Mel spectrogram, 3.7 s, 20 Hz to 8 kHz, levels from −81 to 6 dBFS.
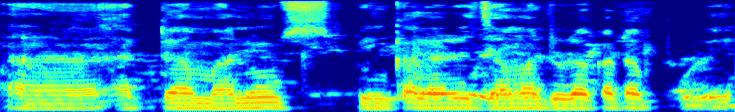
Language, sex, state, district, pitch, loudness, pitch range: Bengali, male, West Bengal, Paschim Medinipur, 130 Hz, -17 LUFS, 125-135 Hz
